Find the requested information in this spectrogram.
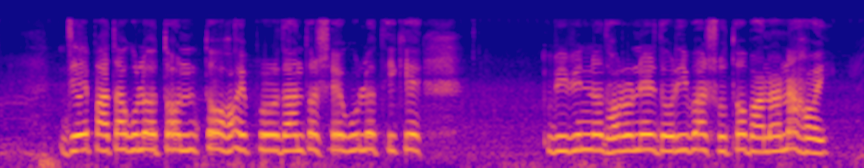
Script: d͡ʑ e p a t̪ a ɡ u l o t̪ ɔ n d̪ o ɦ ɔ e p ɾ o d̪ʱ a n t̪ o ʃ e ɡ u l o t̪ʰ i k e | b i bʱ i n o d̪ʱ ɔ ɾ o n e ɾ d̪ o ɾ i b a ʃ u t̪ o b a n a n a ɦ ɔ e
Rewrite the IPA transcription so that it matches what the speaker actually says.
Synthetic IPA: d͡ʑ e p a t̪ a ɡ u l o t̪ ɔ n t̪ o ɦ ɔ e p ɾ o d̪ʱ a n t̪ o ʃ e ɡ u l o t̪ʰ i k e | b i bʱ i nː o d̪ʱ ɔ ɾ o n e ɾ d̪ o ɾ i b a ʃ u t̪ o b a n a n a ɦ ɔ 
